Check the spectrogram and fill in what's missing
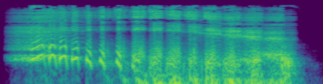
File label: Leprechaun Laugh; Say Cheese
